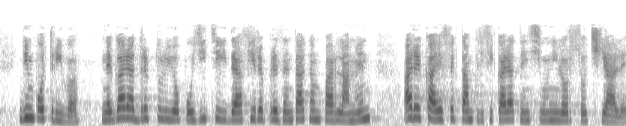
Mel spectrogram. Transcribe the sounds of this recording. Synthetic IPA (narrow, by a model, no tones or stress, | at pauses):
d̪impo̞t̪ɾivə | ne̞ɡaɾead̪ɾe̞p̚t̪ulujo̞po̞zit̪sije̞jd̪e̞afiɾe̞pɾe̞ze̞nt̪at̪əɨnparlame̞nt̪ | aɾe̞kae̞fe̞k̚t̪amplifikaɾeat̪e̞nsiunilo̞rso̞t͡ʃiale̞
